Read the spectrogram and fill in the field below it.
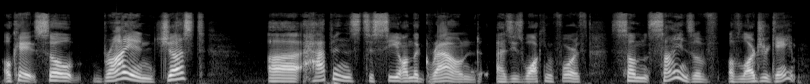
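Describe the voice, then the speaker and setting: A man acting as game master, improvising narration for a tabletop game in halting, hesitant phrases. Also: on the high side, lively intonation, a bit bright, no room sound.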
